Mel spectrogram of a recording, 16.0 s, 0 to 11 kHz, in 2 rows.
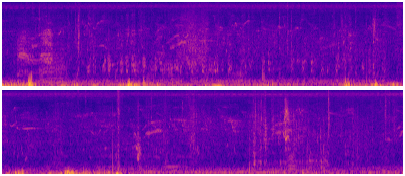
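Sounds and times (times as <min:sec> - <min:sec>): domestic waterfowl calling: 0:00.3 - 0:07.8, 0:10.0 - 0:12.0, 0:13.4 - 0:14.3.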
